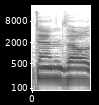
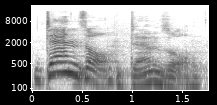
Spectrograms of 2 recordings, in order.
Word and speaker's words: Denzel: Denzel is named after his father, who's also named Denzel, but it's not pronounced Denzel, it's pronounced Denzel.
